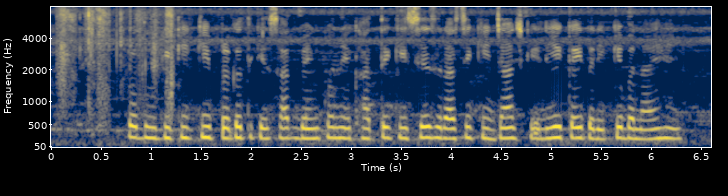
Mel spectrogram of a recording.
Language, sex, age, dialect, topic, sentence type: Hindi, female, 25-30, Kanauji Braj Bhasha, banking, statement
